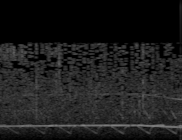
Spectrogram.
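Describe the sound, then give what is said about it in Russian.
Police car sirens wail from militia cars, with rapid, repeating downward sweeps over a steady high tone. The sound is loud and continuous throughout, and no voices are heard. “Послышался вой сирены. К ним приближались милицейские машины.”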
